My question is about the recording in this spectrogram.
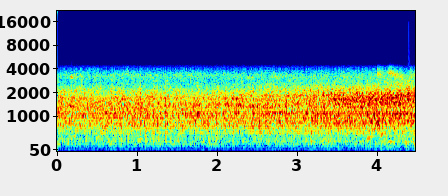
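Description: Steady engine and road noise heard inside a moving car's cabin, with no revving or gear changes.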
